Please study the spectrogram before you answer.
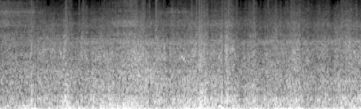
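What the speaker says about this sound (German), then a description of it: "stellenweise ist der Wind ganz schön heftig" Strong, constant wind roaring and buffeting loudly while riding a Can-Am Spyder, with a dense rumbling rush and no pauses.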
